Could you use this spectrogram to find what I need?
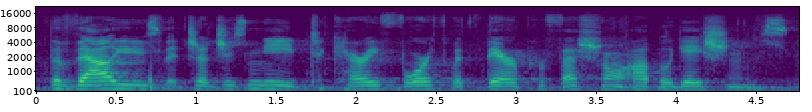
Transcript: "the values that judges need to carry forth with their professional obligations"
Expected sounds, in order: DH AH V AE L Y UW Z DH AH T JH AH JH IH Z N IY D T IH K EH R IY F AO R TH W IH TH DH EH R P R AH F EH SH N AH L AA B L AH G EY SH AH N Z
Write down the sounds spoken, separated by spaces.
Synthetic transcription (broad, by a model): DH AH V AE L Y UW Z DH AH T JH AH JH IH Z N IY D T IH K EH R IY F AO R TH W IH DH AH R P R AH F EH SH N L AA B L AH G EY SH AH N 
